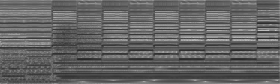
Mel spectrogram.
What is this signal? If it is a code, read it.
There is no code.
